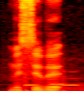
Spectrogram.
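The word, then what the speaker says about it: 結ぶ: The other pattern that verbs come in is heiban, meaning that they're just pronounced flat. Words like iku, kiku, and musubu use this pattern.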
